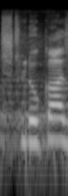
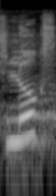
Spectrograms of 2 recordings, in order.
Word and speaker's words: shlokas: Yes, so it's a common misconception that it's called shlokas and mantras. It's shloks and mantras.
